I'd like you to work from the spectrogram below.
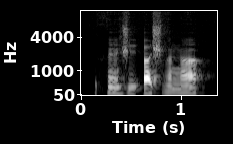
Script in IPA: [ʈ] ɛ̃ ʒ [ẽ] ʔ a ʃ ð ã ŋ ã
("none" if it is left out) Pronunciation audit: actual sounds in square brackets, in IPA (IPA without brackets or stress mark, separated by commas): θ, e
